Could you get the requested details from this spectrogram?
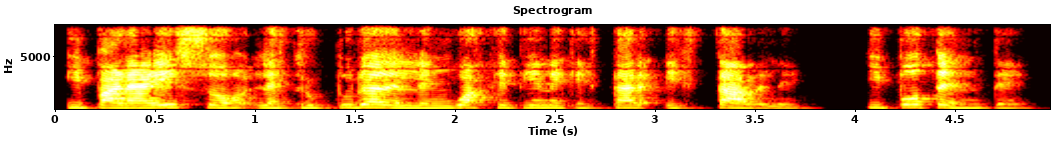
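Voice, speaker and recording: Woman, online lecture; bright, slightly high voice, explains patiently and corrects herself. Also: fairly even intonation, unhurried. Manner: explanatory, uses voseo, self-corrects. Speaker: speech therapist giving a talk. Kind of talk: lecture to an audience.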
